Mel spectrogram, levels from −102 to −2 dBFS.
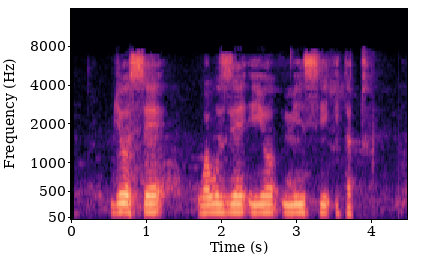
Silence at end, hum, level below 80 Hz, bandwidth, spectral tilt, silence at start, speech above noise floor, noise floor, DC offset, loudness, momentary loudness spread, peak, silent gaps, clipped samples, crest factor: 0.55 s; none; -62 dBFS; 7.8 kHz; -5.5 dB/octave; 0.55 s; 36 dB; -58 dBFS; under 0.1%; -22 LUFS; 15 LU; -8 dBFS; none; under 0.1%; 16 dB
